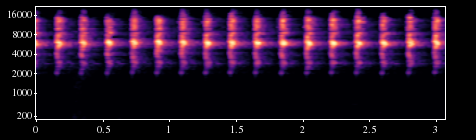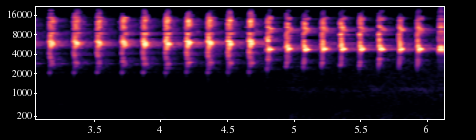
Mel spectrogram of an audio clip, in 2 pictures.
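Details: Lovebird singing in the ngekek style: an unbroken run of sharp, high chattering chirps, roughly four per second, evenly paced for six seconds and slightly quicker and thinner toward the end.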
